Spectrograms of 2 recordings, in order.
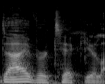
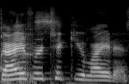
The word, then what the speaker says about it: diverticulitis: Diverticulitis. Diverticulitis.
